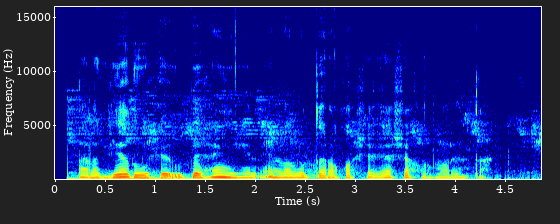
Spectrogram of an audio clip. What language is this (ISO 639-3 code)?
som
